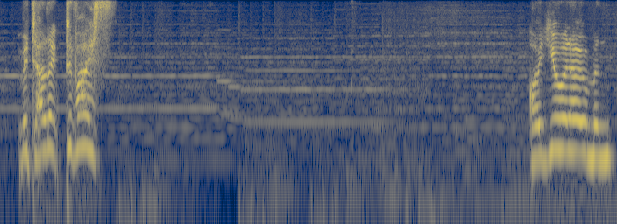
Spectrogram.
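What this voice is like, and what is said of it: Loud shouting voice. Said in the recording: “How loud do you shout that? ... I can only shout in a shouty voice. It's gonna be loud.”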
